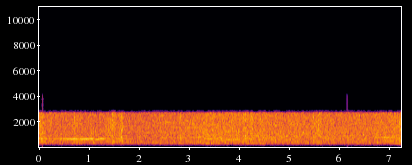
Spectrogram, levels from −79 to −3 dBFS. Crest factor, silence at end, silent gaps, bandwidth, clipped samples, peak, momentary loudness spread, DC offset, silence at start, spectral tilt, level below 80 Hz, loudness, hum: 16 dB; 0 s; none; 4.1 kHz; under 0.1%; 0 dBFS; 3 LU; under 0.1%; 0 s; -7.5 dB/octave; -78 dBFS; -15 LUFS; none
